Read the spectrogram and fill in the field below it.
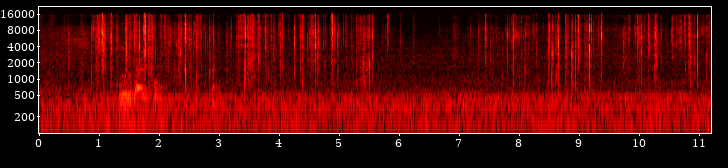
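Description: A foil card wrapper crinkles and tears as hands open it.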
